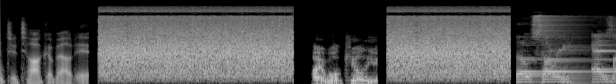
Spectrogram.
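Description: Loud television static hisses.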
